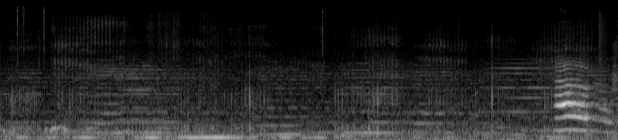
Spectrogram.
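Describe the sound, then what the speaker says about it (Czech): A cat being petted in the video game Hogwarts Legacy purrs softly and steadily, then lets out a short, clear meow near the end. "Minimálně si můžu asi pohodit kočičku."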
